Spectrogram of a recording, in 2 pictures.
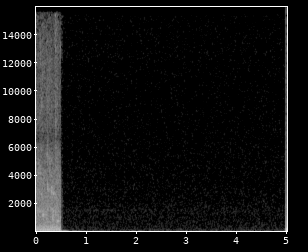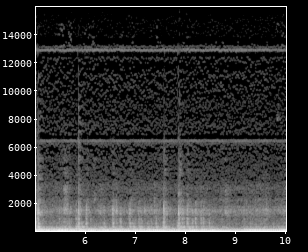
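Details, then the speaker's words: Rear-facing horse trailer on the road: after a short gap, steady low road rumble with no rattles or bangs; much quieter than the two previous trailers, no noise problem. "so the problem with this trailer is that there's no noise which is good so it's actually not really a problem this trailer is the best trailer only because look it looks brand new and it sounds much quieter than the last two"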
